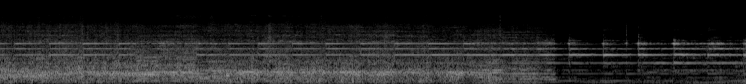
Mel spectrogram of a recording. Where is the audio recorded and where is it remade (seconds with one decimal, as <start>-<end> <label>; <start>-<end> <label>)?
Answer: 0.0-1.3 recorded; 1.3-2.3 remade; 2.3-4.7 recorded; 4.7-7.5 remade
